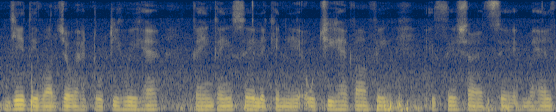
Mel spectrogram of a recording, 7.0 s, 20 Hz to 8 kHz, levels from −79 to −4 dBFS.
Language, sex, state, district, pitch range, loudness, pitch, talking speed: Hindi, male, Bihar, Araria, 95-105 Hz, -24 LUFS, 95 Hz, 165 wpm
